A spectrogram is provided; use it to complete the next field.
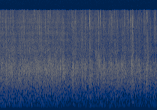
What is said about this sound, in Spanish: Alguien tiene que aplaudir más que eso, Señor.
